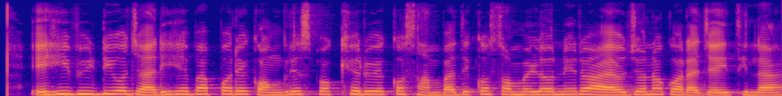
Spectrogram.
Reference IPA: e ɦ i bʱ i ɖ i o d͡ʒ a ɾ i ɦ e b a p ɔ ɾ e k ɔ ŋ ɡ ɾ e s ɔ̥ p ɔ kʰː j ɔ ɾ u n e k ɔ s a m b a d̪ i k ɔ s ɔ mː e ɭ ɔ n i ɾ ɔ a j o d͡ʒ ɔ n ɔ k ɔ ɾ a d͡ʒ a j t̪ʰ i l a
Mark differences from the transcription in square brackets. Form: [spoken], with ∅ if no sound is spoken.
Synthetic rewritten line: e ɦ i bʱ i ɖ i o d͡ʒ a ɾ i ɦ e b a p ɔ ɾ e k ɔ ŋ ɡ ɾ e s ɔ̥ p ɔ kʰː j ɔ ɾ u [∅] e k ɔ s a m b a d̪ i k ɔ s ɔ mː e ɭ ɔ n i ɾ ɔ a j o d͡ʒ ɔ n ɔ k ɔ ɾ a d͡ʒ a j t̪ʰ i l a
